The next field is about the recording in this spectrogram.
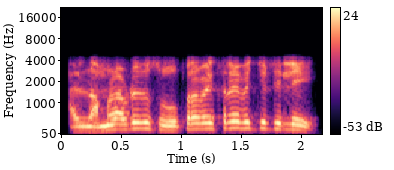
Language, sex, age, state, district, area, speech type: Malayalam, male, 60+, Kerala, Pathanamthitta, rural, conversation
